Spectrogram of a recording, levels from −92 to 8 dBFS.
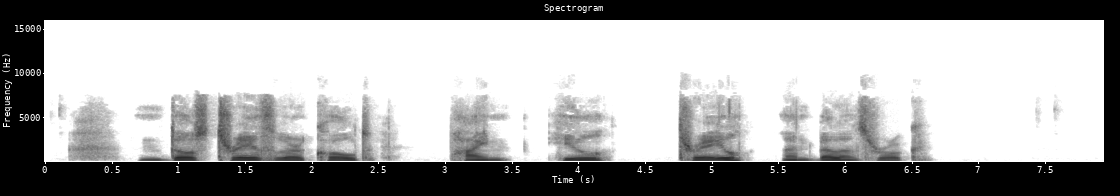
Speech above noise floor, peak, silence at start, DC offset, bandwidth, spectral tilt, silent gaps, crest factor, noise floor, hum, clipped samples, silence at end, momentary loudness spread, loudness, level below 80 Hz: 72 dB; -2 dBFS; 0.25 s; under 0.1%; 7.8 kHz; -6 dB/octave; none; 18 dB; -89 dBFS; none; under 0.1%; 1.35 s; 19 LU; -18 LUFS; -52 dBFS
